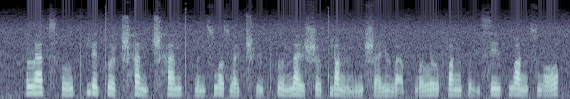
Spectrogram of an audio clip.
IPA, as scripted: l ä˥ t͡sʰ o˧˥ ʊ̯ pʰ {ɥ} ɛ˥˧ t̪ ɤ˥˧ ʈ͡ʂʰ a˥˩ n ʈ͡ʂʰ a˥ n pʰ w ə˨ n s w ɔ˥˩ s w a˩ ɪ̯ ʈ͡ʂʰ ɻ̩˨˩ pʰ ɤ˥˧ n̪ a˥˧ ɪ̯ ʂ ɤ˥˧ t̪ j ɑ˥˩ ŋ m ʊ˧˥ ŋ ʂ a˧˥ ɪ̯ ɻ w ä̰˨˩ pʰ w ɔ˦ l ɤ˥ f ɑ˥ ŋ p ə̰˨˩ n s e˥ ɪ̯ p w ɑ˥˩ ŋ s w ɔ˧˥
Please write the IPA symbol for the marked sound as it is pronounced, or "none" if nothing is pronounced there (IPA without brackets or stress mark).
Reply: j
